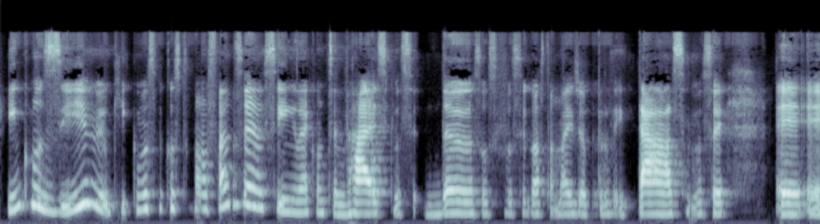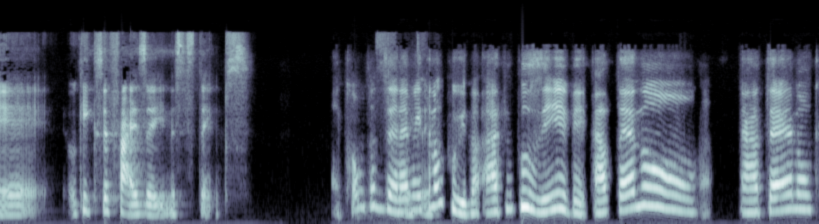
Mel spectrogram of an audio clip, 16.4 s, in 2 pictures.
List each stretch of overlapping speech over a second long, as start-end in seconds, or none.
none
